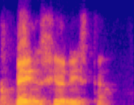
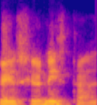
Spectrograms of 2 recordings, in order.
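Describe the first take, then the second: First: The stress is on the first syllable. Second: The stress is not on the first syllable. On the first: "está dicha pensionista" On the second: "no está dicha pensionista"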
